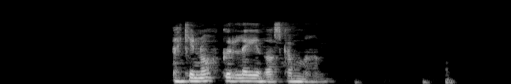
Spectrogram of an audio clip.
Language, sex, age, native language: Icelandic, other, 20-29, Icelandic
